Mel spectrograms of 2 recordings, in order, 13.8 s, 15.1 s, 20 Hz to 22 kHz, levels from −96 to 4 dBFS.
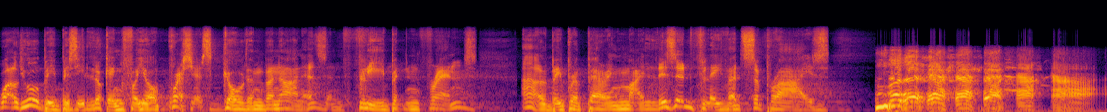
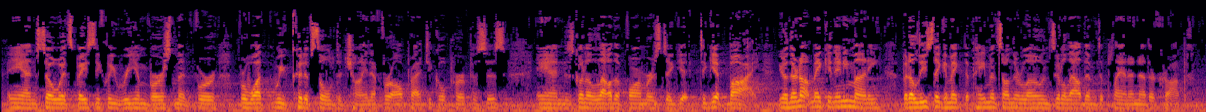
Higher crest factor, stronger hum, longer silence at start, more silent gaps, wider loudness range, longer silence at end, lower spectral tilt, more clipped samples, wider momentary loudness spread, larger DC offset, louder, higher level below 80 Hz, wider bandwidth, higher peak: about the same, 14 dB vs 18 dB; neither; about the same, 0 s vs 0 s; neither; about the same, 6 LU vs 4 LU; first, 0.15 s vs 0 s; about the same, -4.5 dB/octave vs -5 dB/octave; neither; about the same, 10 LU vs 8 LU; neither; first, -15 LUFS vs -24 LUFS; first, -32 dBFS vs -40 dBFS; second, 9.4 kHz vs 16 kHz; about the same, -2 dBFS vs -4 dBFS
